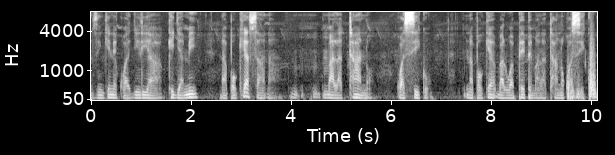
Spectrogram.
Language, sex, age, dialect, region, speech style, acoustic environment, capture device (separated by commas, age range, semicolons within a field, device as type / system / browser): Swahili, male, 18-24, Tanzania - Dar es Salaam, Tanzania, happy; relaxed; excited; focused, people talking; nature, mobile / Linux / Chrome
